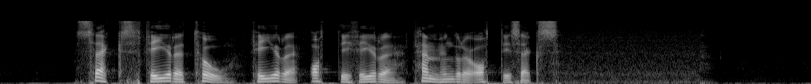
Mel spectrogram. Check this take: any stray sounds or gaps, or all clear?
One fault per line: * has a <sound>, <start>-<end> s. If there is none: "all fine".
all fine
